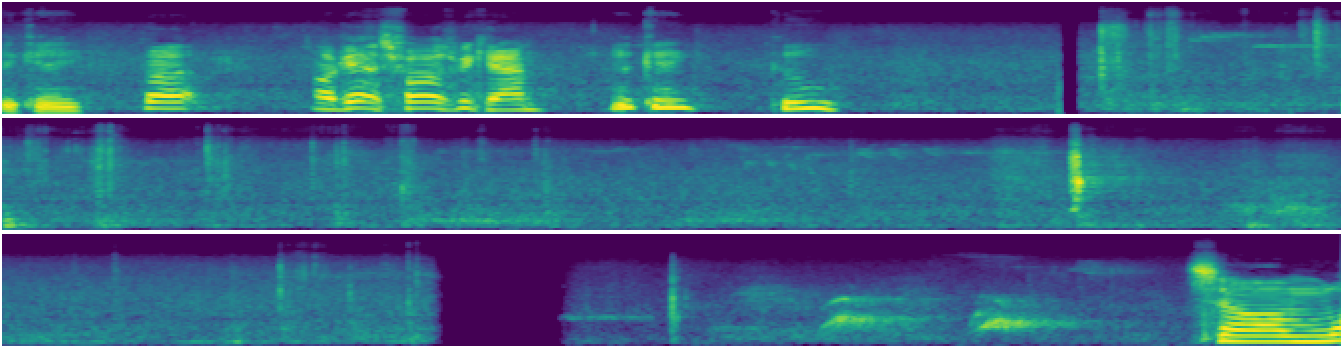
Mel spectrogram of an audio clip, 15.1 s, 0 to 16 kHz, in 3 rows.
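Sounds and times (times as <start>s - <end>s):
steady background hiss: 0.0s - 11.6s
faint bird chirps: 4.3s - 9.1s, 13.1s - 14.4s.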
